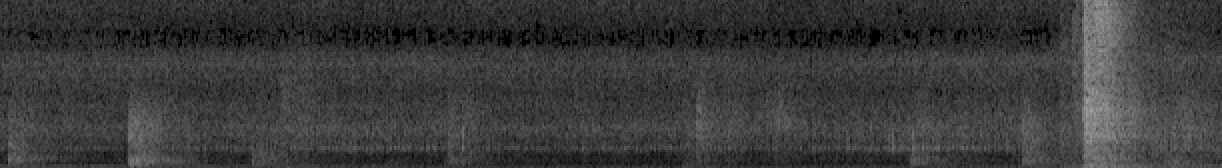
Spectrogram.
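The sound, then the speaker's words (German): A door opens with a loud whoosh and clunk near the end as someone comes out of an in-vitro research lab area, preceded by several soft thuds, like footsteps approaching, over a steady low mechanical hum indoors. “Oh, warte, da kommt jemand gerade raus. Ah, das ist aber das In-vitro-Glas-Ding. Schnell, bevor die Tür schließt.”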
